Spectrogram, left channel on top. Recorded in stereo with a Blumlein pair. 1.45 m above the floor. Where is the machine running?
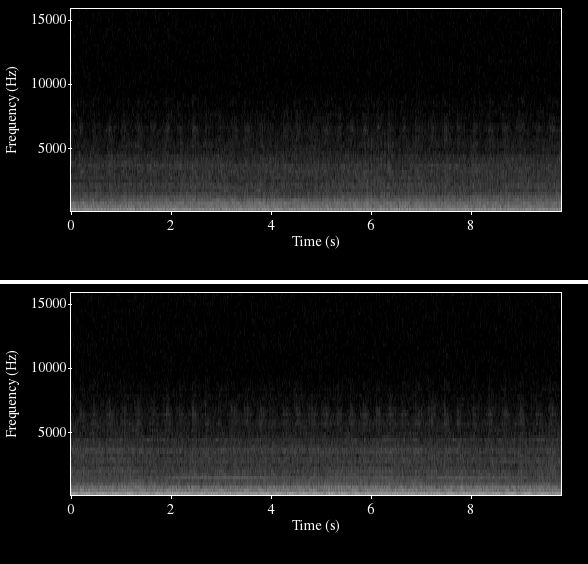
65° right, 3.5 m.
